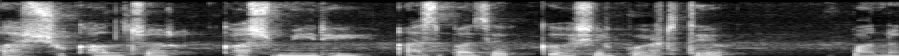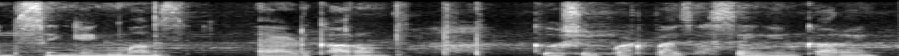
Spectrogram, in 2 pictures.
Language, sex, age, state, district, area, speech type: Kashmiri, female, 45-60, Jammu and Kashmir, Ganderbal, urban, spontaneous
